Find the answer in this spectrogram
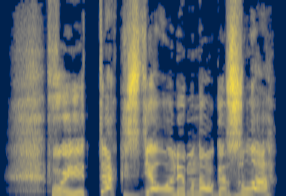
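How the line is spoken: Shouting. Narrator (Russian): кричала мать Эдди

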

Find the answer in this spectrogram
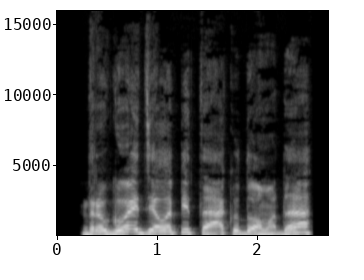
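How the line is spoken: Laughing. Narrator (Russian): рассмеялся Лешка

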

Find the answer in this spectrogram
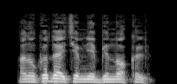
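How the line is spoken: Sharp command. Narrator (Russian): Врелев второй резко приказал вахтенному офицеру

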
